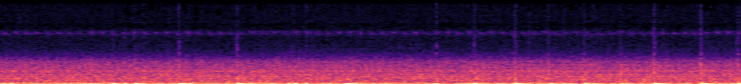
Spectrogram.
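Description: Steady rumbling background noise, with a few faint short clicks.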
